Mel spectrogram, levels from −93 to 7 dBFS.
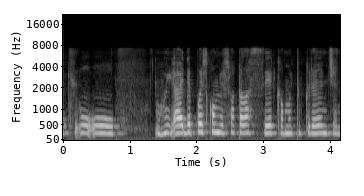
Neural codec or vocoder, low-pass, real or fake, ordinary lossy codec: vocoder, 44.1 kHz, 128 mel bands, Pupu-Vocoder; 7.2 kHz; fake; none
